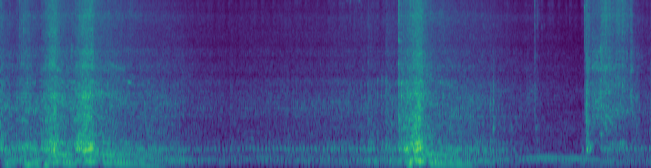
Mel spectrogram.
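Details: Honda Beat FI scooter after repairing a broken wire to the ignition switch that caused total electrical failure, no parts replaced: catches and idles steadily, throttle blips rise cleanly and drop back without stumbling; runs healthy.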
